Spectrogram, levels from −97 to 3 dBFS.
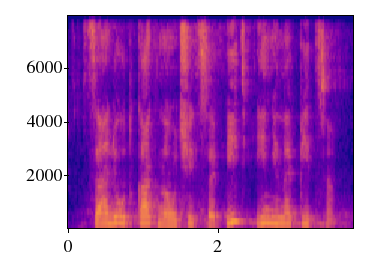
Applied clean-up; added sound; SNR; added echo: neural separator model SepFormer DNS4.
